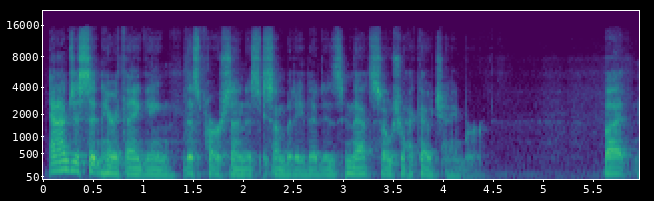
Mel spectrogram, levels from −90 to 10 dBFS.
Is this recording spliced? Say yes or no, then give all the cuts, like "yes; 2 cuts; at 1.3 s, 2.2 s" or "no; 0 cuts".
yes; 4 cuts; at 1.4 s, 2.2 s, 3.0 s, 3.6 s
